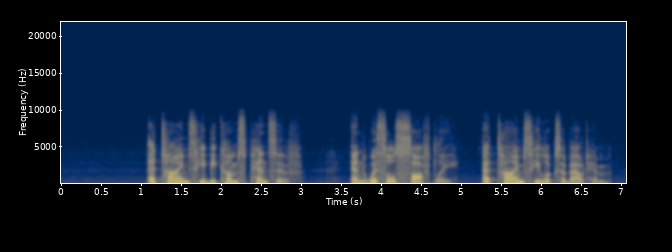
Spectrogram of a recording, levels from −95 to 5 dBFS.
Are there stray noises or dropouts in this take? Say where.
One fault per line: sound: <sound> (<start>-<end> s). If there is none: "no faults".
no faults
